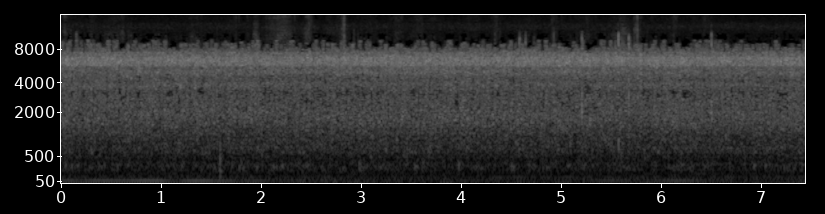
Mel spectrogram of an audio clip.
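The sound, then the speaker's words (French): Fluorescent yellow chemical liquid gushes from two large pipes, a steady, unbroken rushing roar like a fast stream that holds the same level throughout. “Alors le liquide qui s'écoule, il est jaune fluo hein, par deux gros tuyaux.”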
